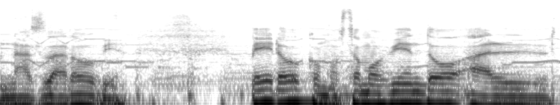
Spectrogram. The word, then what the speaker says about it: Na zdorovie: nas dorie Sí pero en la pronunciación del idioma ruso muchas de las vocales o suenan como a Y bueno ya es parte de en este caso mi conocimiento el ruso que yo lo pronuncio como nasd rovia Pero como estamos viendo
